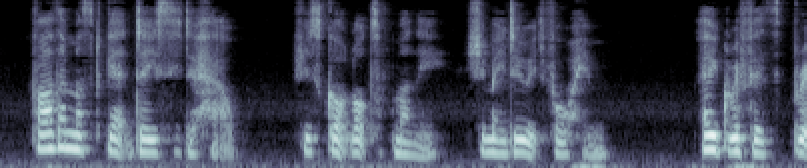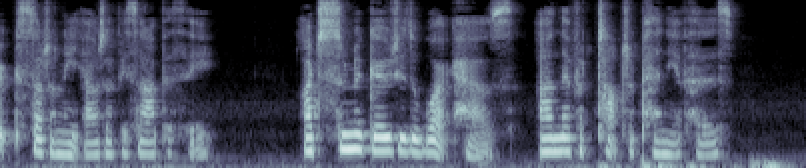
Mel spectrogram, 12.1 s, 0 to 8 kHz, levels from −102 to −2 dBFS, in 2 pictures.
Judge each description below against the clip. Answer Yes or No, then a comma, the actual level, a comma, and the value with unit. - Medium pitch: No, high, 195 Hz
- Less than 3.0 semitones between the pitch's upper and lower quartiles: Yes, narrow, 2.6 semitones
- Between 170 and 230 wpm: Yes, average, 190 wpm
